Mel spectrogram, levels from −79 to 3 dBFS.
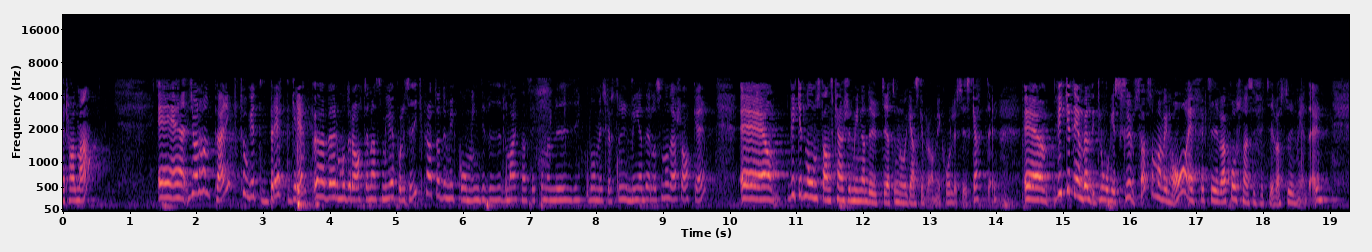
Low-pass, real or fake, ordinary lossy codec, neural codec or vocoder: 7.2 kHz; real; MP3, 24 kbps; none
